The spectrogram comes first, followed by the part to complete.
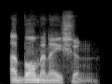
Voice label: "abomination", British

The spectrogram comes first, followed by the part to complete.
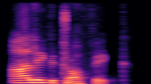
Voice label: "Oligotrophic", Indian

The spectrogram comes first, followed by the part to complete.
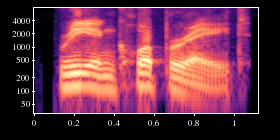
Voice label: "reincorporate", American

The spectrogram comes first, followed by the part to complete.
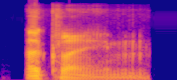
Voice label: "acclaim", British

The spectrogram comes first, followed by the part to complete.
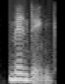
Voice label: "mending", Indian

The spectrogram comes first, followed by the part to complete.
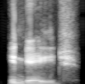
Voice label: "engage", American

